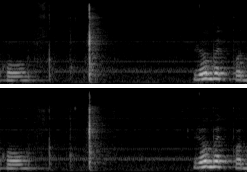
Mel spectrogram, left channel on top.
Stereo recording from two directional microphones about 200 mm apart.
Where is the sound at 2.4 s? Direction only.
25° right (ahead or behind).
